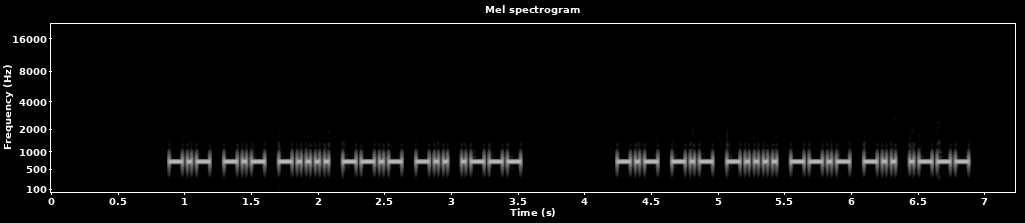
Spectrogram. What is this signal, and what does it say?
Morse code, heard as a keyed tone, about 36 wpm, 700 Hz. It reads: KK6QDJ KK6QDJ
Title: USA Call Signs - 6 Characters - Repeated 3x - 35wpm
